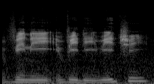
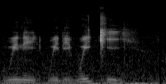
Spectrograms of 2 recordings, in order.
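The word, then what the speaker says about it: veni vidi vici: always likes so said these uh sound like our W's so that famous Latin phrase Vini vidi vici uh is we need Wiki yeah that's sort of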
